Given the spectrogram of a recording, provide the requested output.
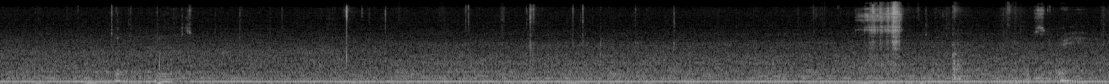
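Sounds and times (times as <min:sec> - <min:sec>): small tools clicking: 0:08.6 - 0:09.0.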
